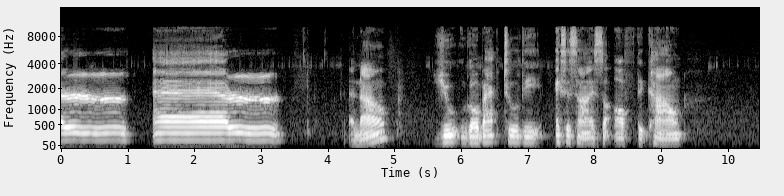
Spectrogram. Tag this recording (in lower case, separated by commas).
speech, male singing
